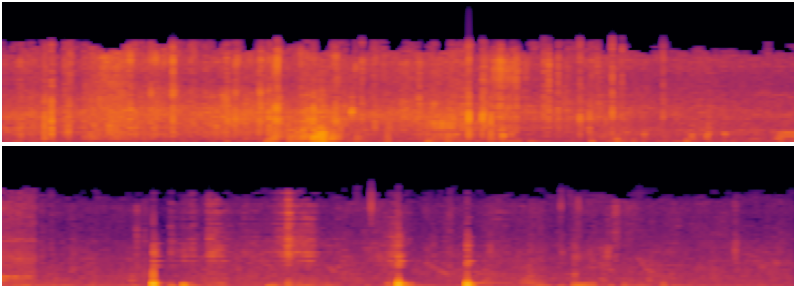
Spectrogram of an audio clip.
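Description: Potato slices and drumstick pieces sizzling and crackling as they fry in oil in a steel kadai. The sizzle cuts off suddenly about four seconds in, followed by a few sharp metallic clinks.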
